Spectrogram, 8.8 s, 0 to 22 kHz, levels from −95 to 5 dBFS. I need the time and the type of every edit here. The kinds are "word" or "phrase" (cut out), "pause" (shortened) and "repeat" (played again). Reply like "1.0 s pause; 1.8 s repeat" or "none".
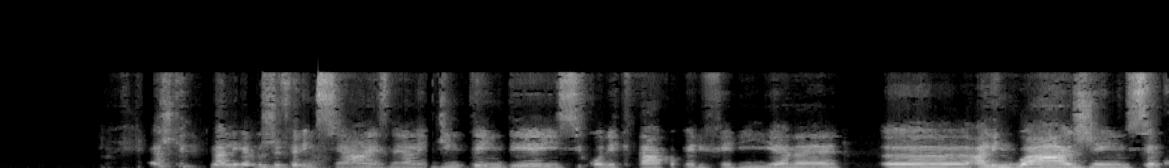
3.2 s word; 6.4 s pause

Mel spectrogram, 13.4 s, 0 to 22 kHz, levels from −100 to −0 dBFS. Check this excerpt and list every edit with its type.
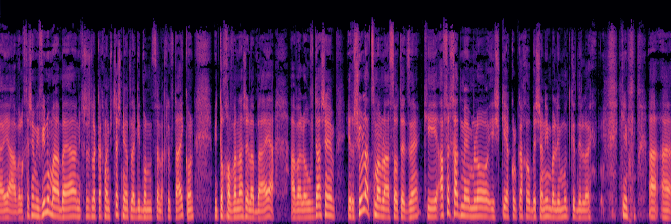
none

